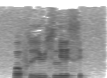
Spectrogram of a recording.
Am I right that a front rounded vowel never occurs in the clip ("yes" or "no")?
no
